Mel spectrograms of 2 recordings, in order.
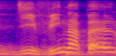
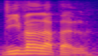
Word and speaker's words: Divin Appel: Est-ce que c'est Divine Appel ou est-ce que c'est Divin Appel? Monsieur Plante, tu dirais comment, toi? Divin. Donc, Divin Appel.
